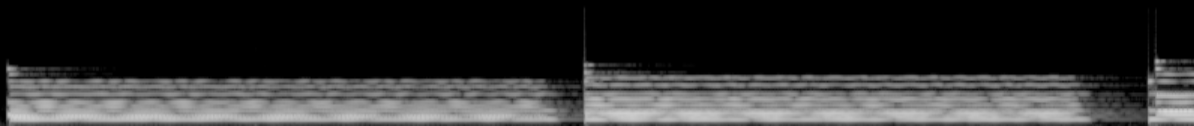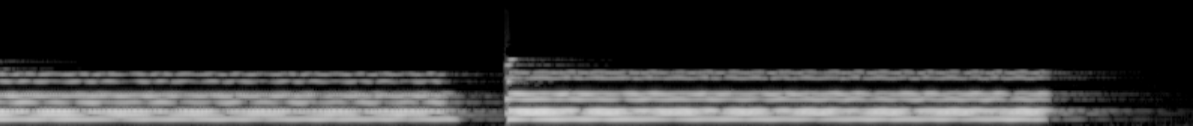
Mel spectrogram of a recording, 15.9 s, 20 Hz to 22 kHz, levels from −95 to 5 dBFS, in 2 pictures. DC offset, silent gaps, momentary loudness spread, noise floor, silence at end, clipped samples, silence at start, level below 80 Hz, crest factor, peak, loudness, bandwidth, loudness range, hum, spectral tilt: under 0.1%; none; 7 LU; -70 dBFS; 0.9 s; under 0.1%; 0.05 s; -82 dBFS; 16 dB; -4 dBFS; -20 LUFS; 3.4 kHz; 4 LU; none; -8 dB/octave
